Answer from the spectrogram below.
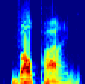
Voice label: "vulpine", American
